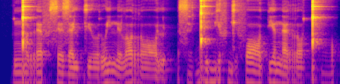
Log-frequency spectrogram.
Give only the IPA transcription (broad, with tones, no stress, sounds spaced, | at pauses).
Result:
ŋ͡ǃ ʊ˨ r ɛ˦˨ f s ɪ˨ z ɛ˨ lʲ kʲ ʊː˨ ɾ u˦ j n ɪ˨ l ɔ˦ r ɔː˨ lʲ | s ɛ̤˨ ɡ͡ǃ i˦ bʲ ɛ˦ f ɡʲ ɛ̤˨ f ɔː˦˨ pʲ ɜ˦ n æ˨ r ɔ˨ ǃʰ ɔ̤˦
